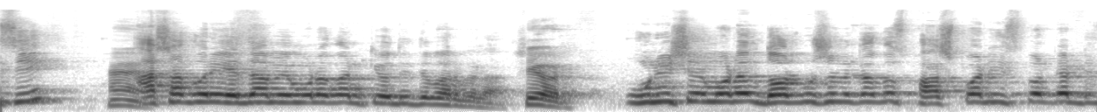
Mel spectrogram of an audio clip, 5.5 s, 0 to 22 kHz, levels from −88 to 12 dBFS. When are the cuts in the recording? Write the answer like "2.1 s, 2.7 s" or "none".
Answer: none

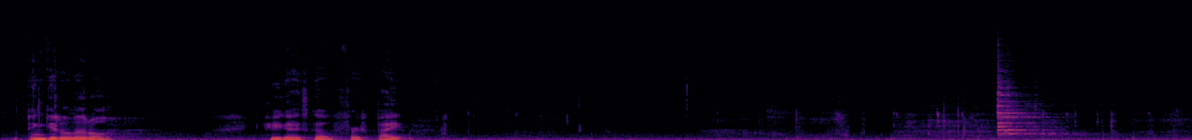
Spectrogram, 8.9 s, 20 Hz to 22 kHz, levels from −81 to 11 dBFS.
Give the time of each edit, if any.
none

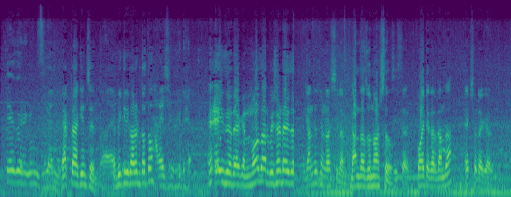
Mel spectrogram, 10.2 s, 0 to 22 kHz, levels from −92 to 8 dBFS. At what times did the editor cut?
5.9 s

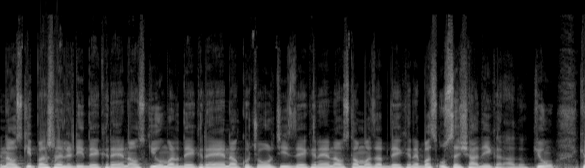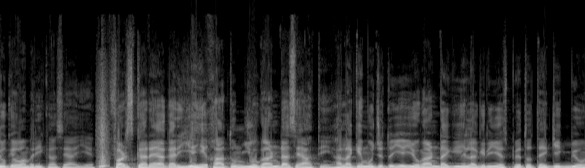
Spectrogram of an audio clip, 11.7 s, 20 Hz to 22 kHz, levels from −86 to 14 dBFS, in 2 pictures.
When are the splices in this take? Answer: none

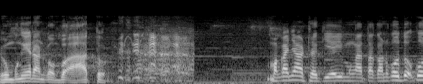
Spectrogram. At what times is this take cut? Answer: 2.0 s

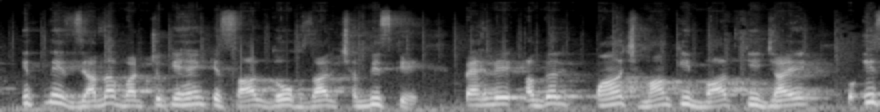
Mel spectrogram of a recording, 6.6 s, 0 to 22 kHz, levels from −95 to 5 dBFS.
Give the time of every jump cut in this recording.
none

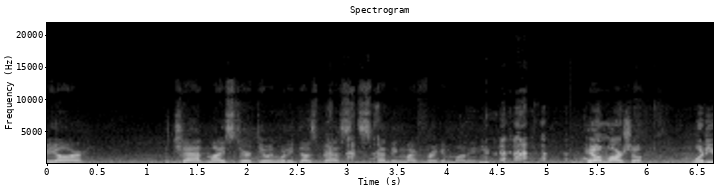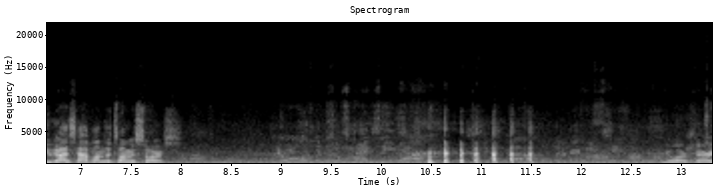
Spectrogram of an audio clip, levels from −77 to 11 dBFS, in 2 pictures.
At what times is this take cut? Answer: 5.2 s, 8.8 s, 12.0 s

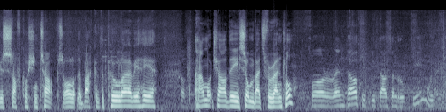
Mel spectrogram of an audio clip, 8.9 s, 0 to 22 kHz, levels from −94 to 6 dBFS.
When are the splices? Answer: 3.8 s

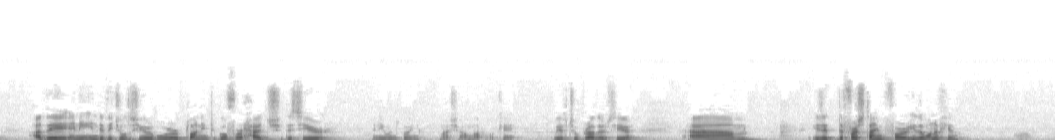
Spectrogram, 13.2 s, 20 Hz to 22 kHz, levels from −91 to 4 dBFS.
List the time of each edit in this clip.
3.8 s

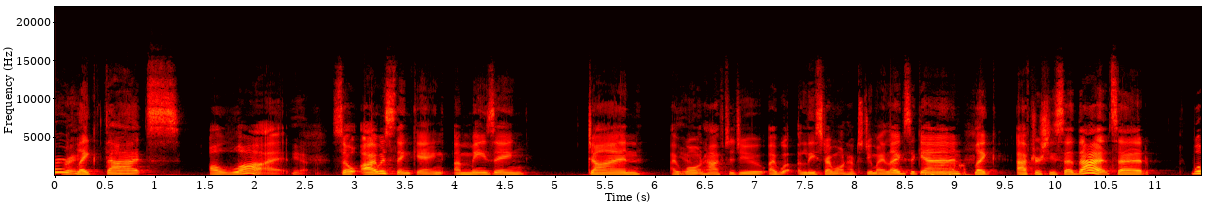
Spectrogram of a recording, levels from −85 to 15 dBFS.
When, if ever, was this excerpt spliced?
9.1 s

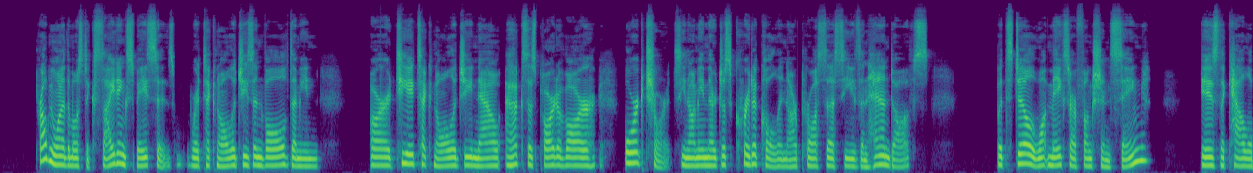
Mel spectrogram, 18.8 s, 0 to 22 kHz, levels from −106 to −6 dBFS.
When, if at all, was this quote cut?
none

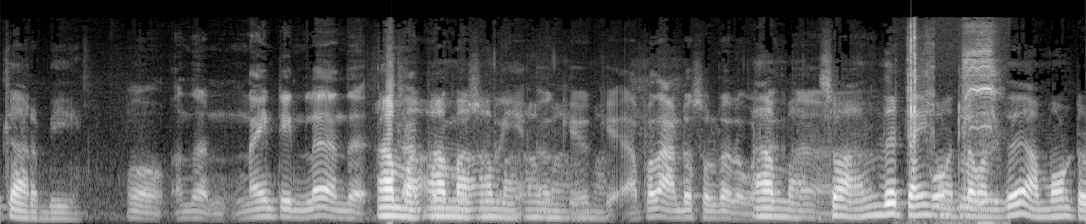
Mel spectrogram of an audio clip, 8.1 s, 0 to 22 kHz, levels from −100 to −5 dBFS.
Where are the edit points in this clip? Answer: 7.1 s

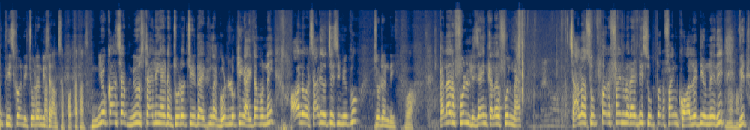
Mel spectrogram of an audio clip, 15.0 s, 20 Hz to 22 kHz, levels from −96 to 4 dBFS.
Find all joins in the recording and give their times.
10.2 s

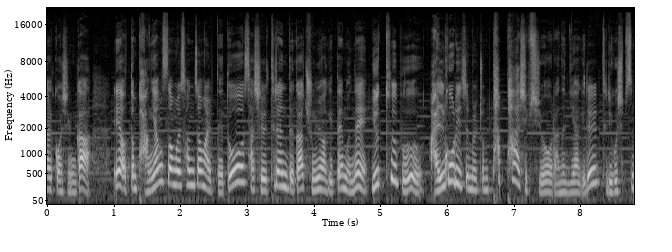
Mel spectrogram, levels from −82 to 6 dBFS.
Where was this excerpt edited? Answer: 4.8 s

